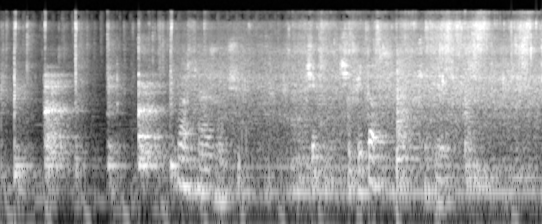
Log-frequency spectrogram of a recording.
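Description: Banana slices frying in hot oil in a pan, a steady sizzle that sets in about two seconds in, with a voice murmuring over it. A few sharp knocks come first.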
